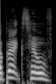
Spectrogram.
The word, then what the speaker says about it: Bexhill: Now, Becks Hill, for anyone who is maybe outside of the UK or is unaware, it's not spelt the same as Beck Hill. Becks Hill is spelt B-E-X-H-I-L-L. as one word, Bexhill on Sea.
